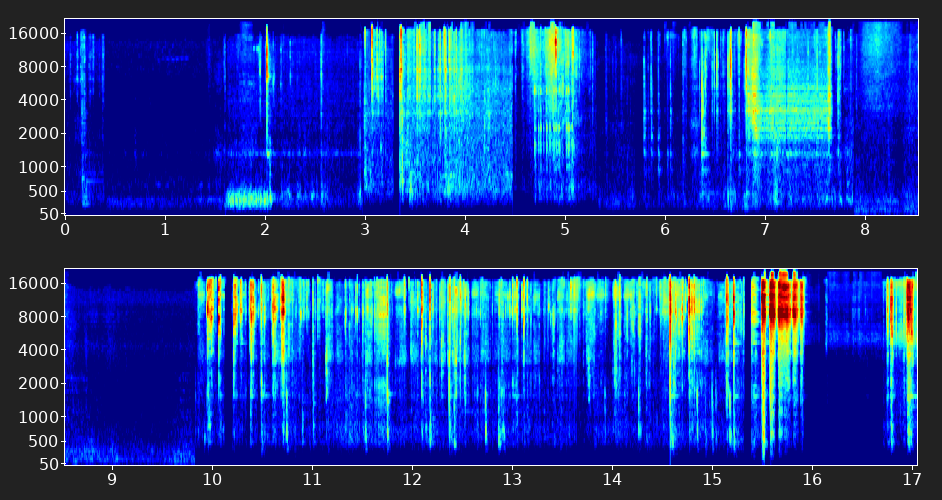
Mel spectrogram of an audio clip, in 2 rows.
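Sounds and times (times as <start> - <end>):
crinkling and scraping handling noise: 3.0 - 9.0, 9.7 - 15.4.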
